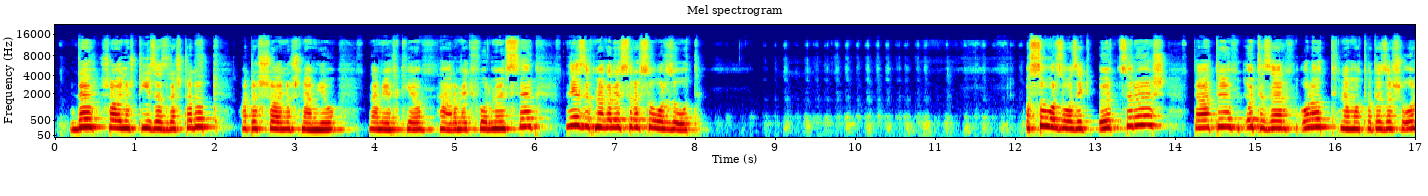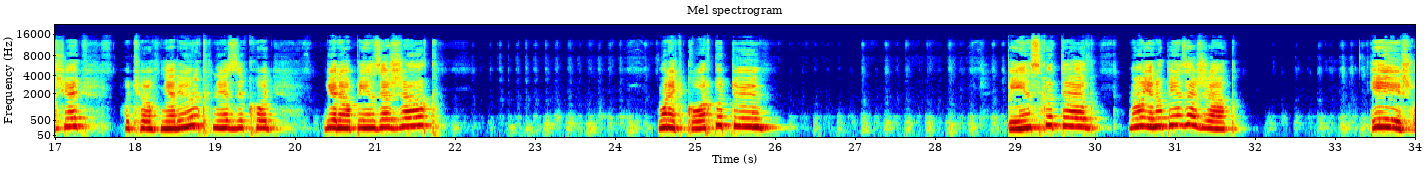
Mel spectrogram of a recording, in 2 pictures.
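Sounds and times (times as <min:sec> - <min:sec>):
coin scratching lottery ticket: 0:08.8 - 0:12.4, 0:22.4 - 0:29.6.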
